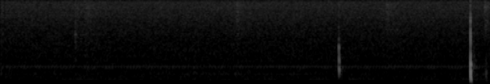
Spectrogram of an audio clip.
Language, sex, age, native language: Icelandic, male, 40-49, Icelandic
